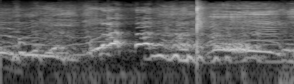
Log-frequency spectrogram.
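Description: People laughing and chuckling, with a few spoken sounds mixed in, and one sharp click about a second and a half in.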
